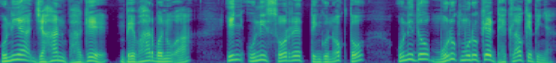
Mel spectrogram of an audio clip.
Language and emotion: Santali, disgusted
